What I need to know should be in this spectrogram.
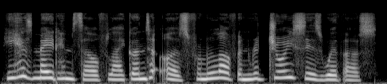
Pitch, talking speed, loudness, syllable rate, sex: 250 Hz, 200 wpm, -16 LUFS, 4.7 syllables/s, female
